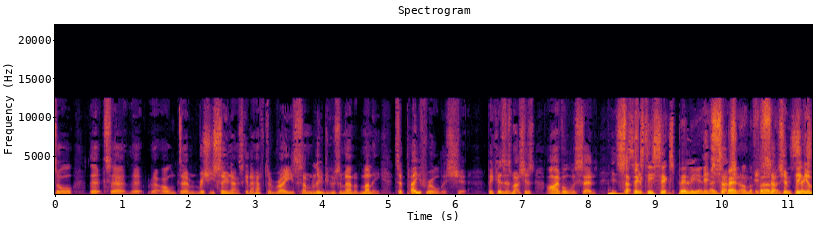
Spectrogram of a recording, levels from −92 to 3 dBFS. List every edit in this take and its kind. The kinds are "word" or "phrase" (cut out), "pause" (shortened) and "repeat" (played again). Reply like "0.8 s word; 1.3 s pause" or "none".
none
